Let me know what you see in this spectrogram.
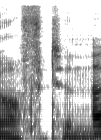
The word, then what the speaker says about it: often: It's like often. – Right. – It was specifically taught. Don't say the T in often.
